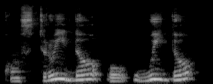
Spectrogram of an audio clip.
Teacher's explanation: participios como construido o huido no contienen un iato y sí contienen un diptongo, vocales que no se separan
